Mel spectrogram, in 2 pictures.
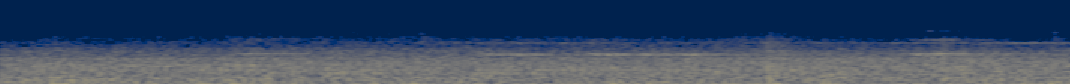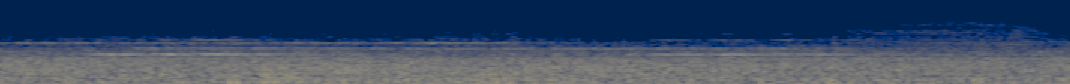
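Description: Meitetsu electric train running along the track with a steady rumble, and faint high squeals that come and go.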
